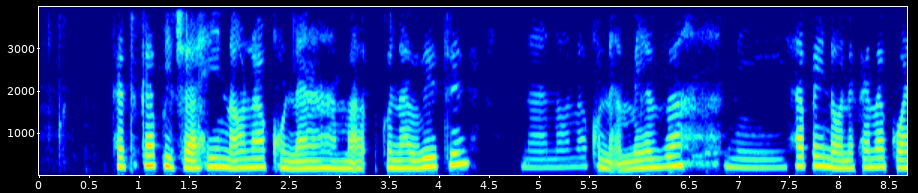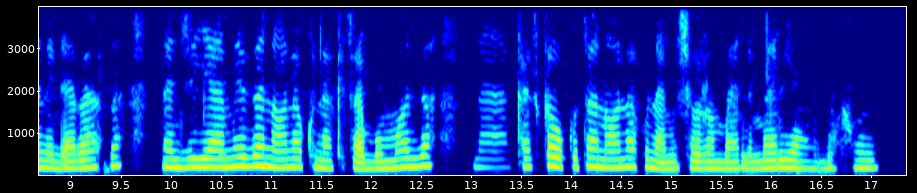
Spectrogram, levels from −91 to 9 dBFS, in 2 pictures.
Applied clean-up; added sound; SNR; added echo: none; none; none; none.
